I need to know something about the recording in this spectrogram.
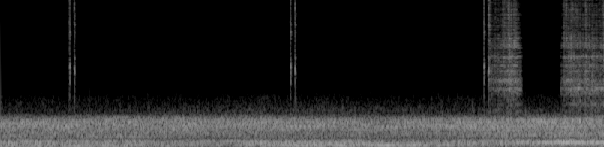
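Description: Wooden tiles click into place one by one.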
